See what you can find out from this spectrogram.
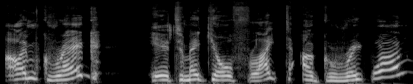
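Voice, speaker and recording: A woman's voice: medium pitch, big pitch swings, takes it slowly, no room sound, studio quality. A woman voicing a curt, bossy male flight attendant with a snappy way of ordering people about. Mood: fake cheerful.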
